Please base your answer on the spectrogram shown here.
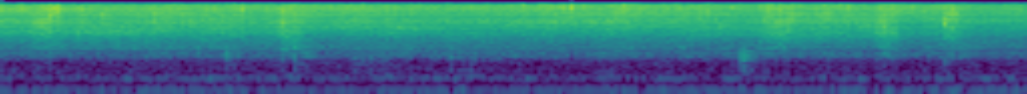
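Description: Spices being stirred into food in a hot pan, a continuous close sizzle broken by periodic scrapes and clinks of the utensil against the pan, with no speech.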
